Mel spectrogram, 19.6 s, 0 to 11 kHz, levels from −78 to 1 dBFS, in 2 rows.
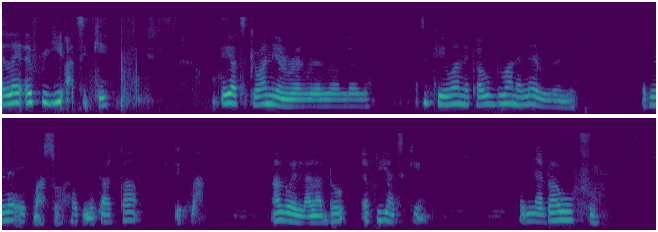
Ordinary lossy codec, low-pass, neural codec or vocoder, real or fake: AAC, 32 kbps; 7.2 kHz; codec, 16 kHz, 1 kbps, X-Codec, WavLM features, trained on Multilingual LibriSpeech; fake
